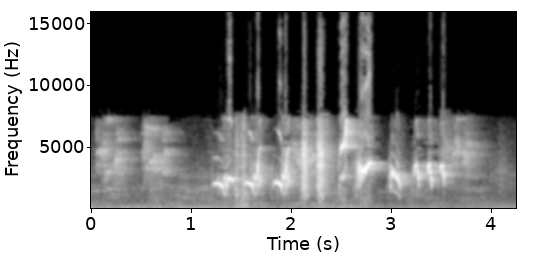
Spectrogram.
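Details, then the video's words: Greater green leafbird song for training songbirds: soft hiss, then a burst of loud mixed chirps, sharp clicks and bright whistled slurs, about a dozen notes in quick succession before fading. "masteran suara burung cucak ijo"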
